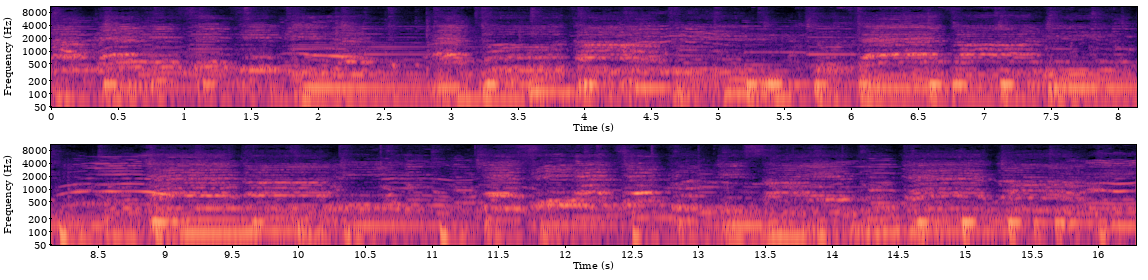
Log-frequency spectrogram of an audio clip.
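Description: Women's church choir singing a gospel hymn together, over low sustained notes.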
